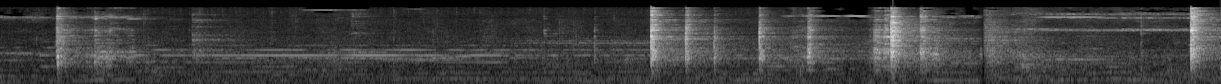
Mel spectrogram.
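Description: Metal spoons clinking and tapping against crockery: one clink near the start, then a quick run of sharp clinks between about three and five seconds in.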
